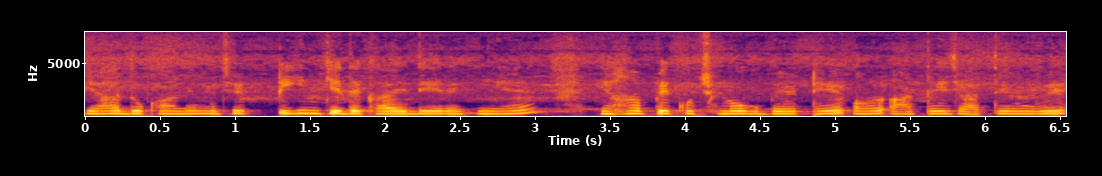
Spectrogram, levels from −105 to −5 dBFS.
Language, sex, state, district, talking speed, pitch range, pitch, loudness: Hindi, female, Bihar, Jamui, 165 wpm, 235-260 Hz, 250 Hz, -17 LUFS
